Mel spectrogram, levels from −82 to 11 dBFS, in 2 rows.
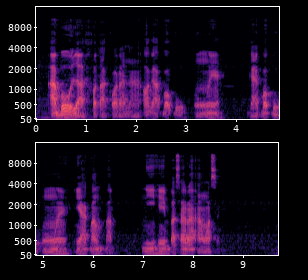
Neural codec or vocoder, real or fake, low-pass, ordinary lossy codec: none; real; 10.8 kHz; none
